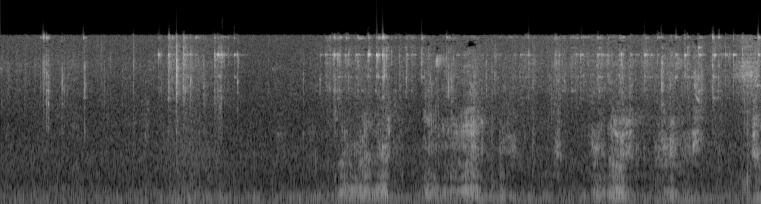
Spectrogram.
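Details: Young pup Rammstein, new to pack etiquette, during his first lesson with the pack at Border Collie Boot Camp: after a quiet start with scattered ticks, a run of rough growling and barking bursts follows.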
